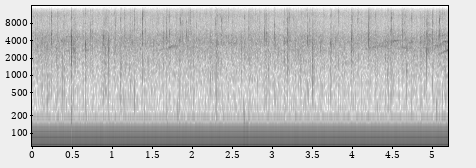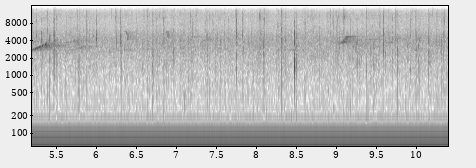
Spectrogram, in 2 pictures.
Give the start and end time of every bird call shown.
4.2s-4.6s: Iiwi (Drepanis coccinea)
5.0s-5.4s: Iiwi (Drepanis coccinea)
9.0s-9.3s: Iiwi (Drepanis coccinea)

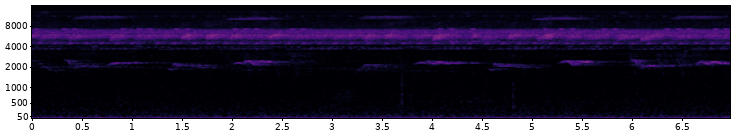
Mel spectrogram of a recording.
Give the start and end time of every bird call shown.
0.0s-0.9s: Goeldi's Antbird (Akletos goeldii)
0.0s-7.0s: Buff-breasted Wren (Cantorchilus leucotis)
0.0s-7.0s: Gray-fronted Dove (Leptotila rufaxilla)
0.0s-7.0s: Hauxwell's Thrush (Turdus hauxwelli)

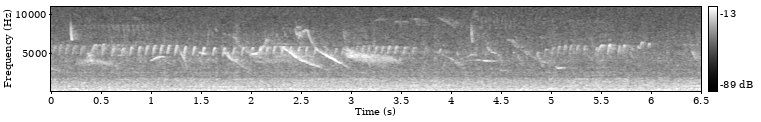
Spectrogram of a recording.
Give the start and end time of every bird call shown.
0.0s-6.5s: Rufous-collared Sparrow (Zonotrichia capensis)

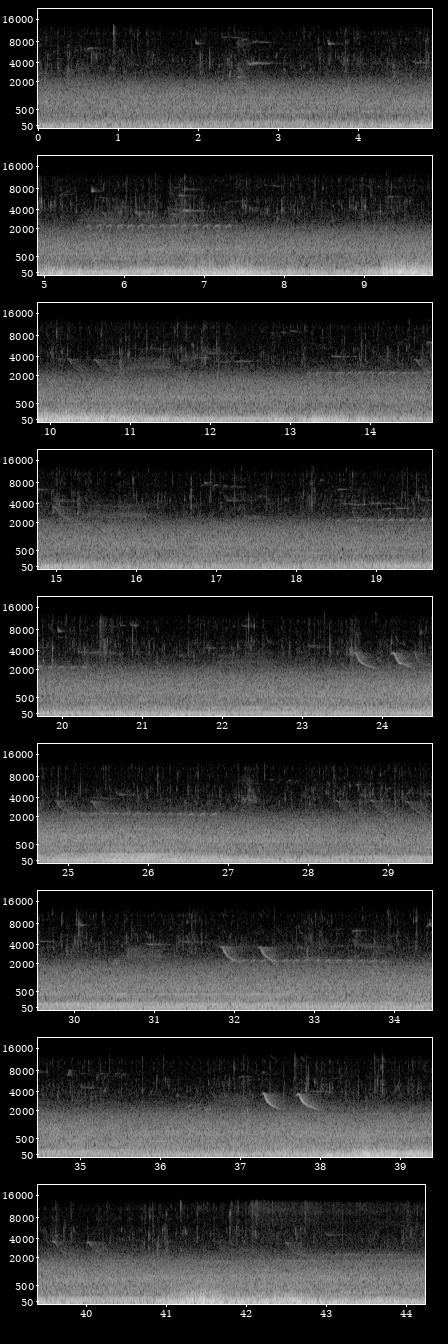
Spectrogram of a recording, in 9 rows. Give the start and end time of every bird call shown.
0.0s-6.0s: unidentified bird
2.5s-3.0s: Common Grackle (Quiscalus quiscula)
5.4s-7.4s: White-breasted Nuthatch (Sitta carolinensis)
6.5s-7.1s: Common Grackle (Quiscalus quiscula)
13.0s-15.0s: White-breasted Nuthatch (Sitta carolinensis)
14.3s-15.3s: Tufted Titmouse (Baeolophus bicolor)
18.2s-20.5s: White-breasted Nuthatch (Sitta carolinensis)
23.4s-25.6s: Tufted Titmouse (Baeolophus bicolor)
24.8s-26.9s: White-breasted Nuthatch (Sitta carolinensis)
28.0s-29.6s: Tufted Titmouse (Baeolophus bicolor)
31.5s-32.7s: Tufted Titmouse (Baeolophus bicolor)
31.7s-34.0s: White-breasted Nuthatch (Sitta carolinensis)
37.1s-38.1s: Tufted Titmouse (Baeolophus bicolor)
39.3s-40.3s: Tufted Titmouse (Baeolophus bicolor)
42.6s-44.2s: White-breasted Nuthatch (Sitta carolinensis)

